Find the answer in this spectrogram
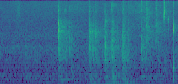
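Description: Computer keyboard typing: a quick, faint run of keystrokes starting just under a second in.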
